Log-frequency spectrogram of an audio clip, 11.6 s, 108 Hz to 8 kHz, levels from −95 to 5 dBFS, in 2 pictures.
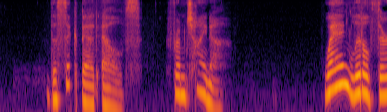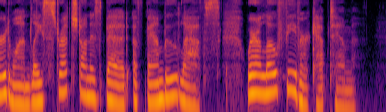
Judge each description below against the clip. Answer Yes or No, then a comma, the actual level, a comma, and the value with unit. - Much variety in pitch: Yes, wide, 6.7 semitones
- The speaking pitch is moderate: Yes, medium, 180 Hz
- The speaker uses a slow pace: Yes, slow, 125 wpm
